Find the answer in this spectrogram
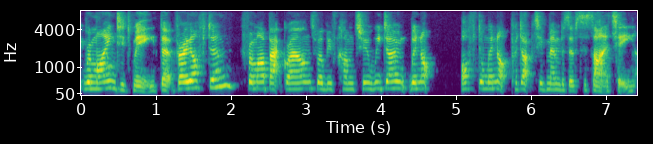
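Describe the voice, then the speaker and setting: A woman's voice: mid-range voice, a bit bright. Earnest woman sharing hard-won experience. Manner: earnest, emphatic, repeats phrases. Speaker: parent speaking about lived experience. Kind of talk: personal testimony at a panel.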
